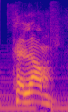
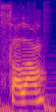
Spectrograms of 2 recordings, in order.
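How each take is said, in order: First: The first vowel is an 'e' sound. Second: The first vowel is an open 'a' sound. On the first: The speaker calls it right. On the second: The speaker calls it wrong. "Not salam"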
